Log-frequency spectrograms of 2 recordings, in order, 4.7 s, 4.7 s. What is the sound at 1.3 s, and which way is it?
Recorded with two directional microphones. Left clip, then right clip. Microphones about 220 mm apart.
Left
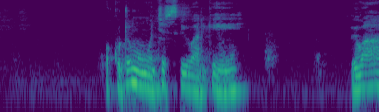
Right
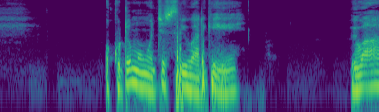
Speech, 45° right (ahead or behind).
